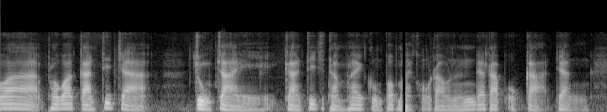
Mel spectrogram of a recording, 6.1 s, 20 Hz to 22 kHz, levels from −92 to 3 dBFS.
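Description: At about 4.02 s there's packet loss on the ADPCM call: a hard 40 ms gap, a couple of packets, and the decoder's predictor comes back out of step, so the speech returns slightly distorted.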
